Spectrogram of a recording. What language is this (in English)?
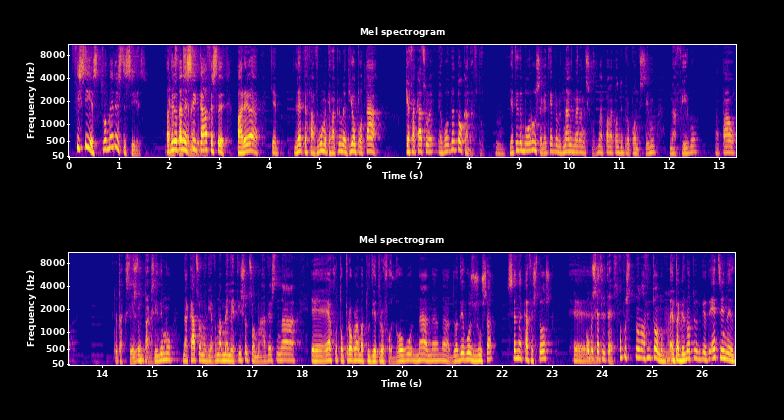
Greek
